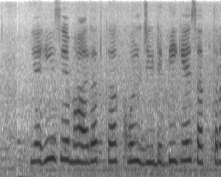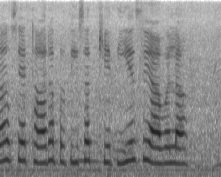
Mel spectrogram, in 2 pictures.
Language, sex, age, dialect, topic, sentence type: Bhojpuri, female, 18-24, Western, agriculture, statement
